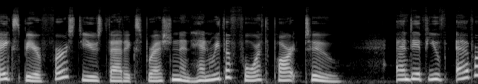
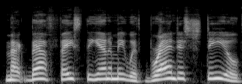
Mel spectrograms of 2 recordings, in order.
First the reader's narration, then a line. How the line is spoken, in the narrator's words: the soldier gasped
